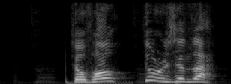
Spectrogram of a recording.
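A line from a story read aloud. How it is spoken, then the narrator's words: Shout. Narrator (Chinese): 李牧同时喊道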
